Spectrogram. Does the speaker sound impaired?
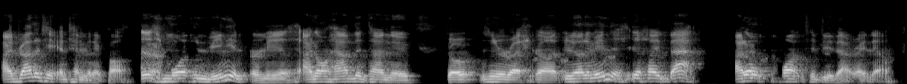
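Yes: bilateral cleft lip; congenital bilateral, jaw surgery twice, 13 surgeries, braces 15 years, left ear tumor, left hearing loss.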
